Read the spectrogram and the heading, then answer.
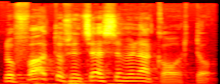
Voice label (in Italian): "essessene", vocabolario dialettale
